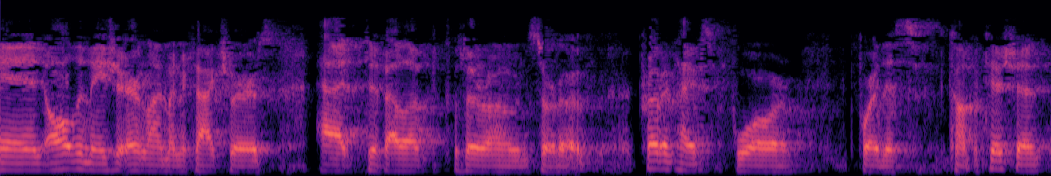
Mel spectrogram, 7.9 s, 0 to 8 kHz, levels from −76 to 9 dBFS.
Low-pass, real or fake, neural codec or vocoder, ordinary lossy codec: 7.2 kHz; fake; codec, 16 kHz, 8 kbps, FunCodec, trained on LibriTTS, 25 frames a second; MP3, 24 kbps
